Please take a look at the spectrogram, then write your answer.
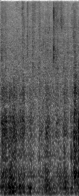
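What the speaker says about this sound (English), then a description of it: "Storm calming down." Summer thunderstorm rain pours steadily on surfaces, a dense even hiss with a low rumble, no voices, for a brief moment.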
